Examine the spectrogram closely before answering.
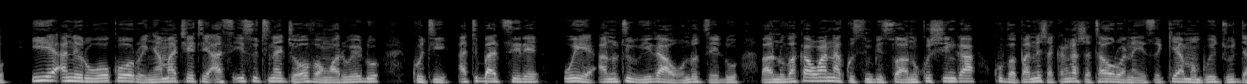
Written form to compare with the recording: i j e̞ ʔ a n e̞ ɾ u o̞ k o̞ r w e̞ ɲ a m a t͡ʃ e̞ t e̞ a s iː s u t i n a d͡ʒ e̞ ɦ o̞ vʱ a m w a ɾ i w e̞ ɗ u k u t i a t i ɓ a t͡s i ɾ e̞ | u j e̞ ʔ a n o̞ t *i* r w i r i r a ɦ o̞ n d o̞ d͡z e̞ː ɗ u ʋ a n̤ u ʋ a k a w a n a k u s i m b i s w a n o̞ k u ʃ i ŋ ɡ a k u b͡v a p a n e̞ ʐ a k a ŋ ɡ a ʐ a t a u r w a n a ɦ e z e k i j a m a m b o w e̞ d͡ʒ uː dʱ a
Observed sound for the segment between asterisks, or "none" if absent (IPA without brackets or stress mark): i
